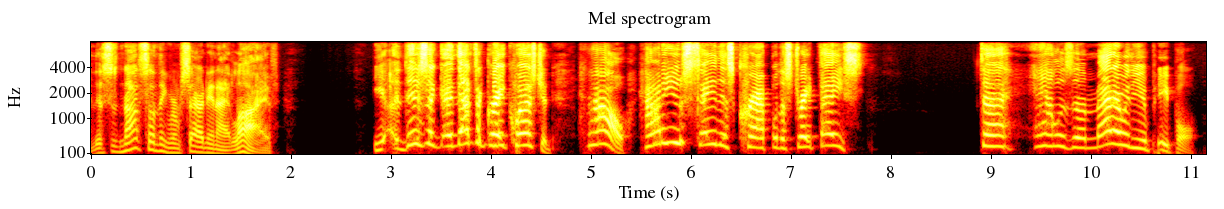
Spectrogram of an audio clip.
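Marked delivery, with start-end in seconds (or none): 2.8-11.1 exasperated disbelief. Real, not acted. Host mocks clip, exasperated.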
